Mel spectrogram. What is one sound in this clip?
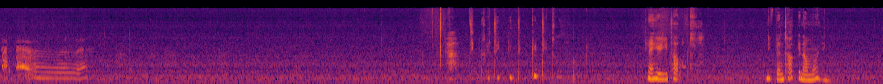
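A baby coos and babbles close by.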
